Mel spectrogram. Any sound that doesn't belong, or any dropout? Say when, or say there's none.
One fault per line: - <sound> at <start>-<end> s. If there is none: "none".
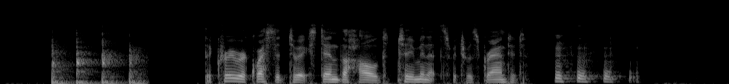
- thud at 0.5-1.5 s
- laugh at 5.5-6.4 s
